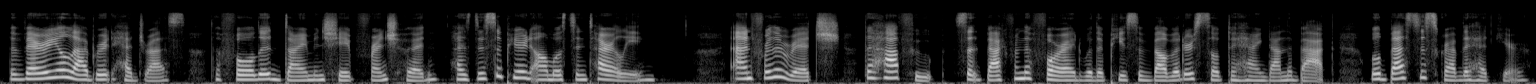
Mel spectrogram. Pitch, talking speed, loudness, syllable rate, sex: 220 Hz, 175 wpm, -20 LUFS, 5.0 syllables/s, female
